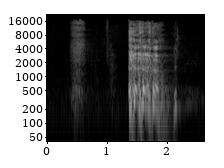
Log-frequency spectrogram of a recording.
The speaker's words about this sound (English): Man, I knew I was going to cough today. Dang it. Excuse me.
